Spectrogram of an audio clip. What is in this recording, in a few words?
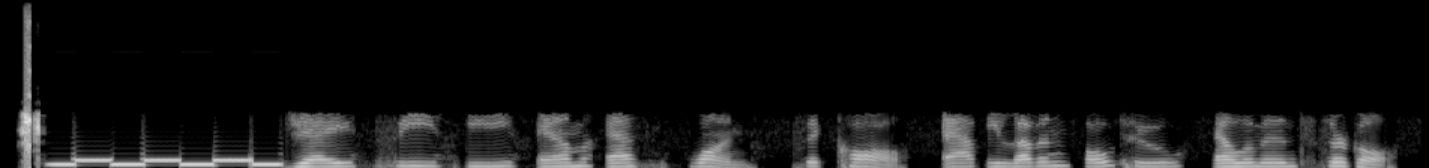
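Wake County EMS ALERT, p25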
